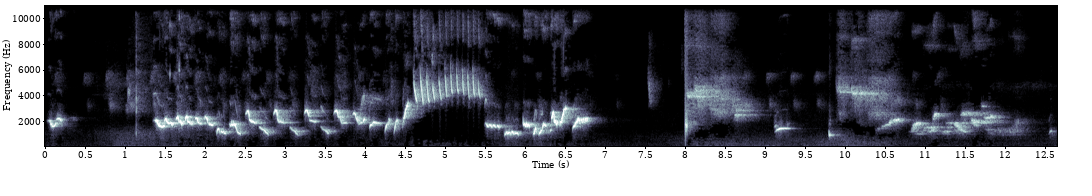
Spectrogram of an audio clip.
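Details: A single white-rumped shama in full, very busy song: a long run of rapid warbled notes rising to a buzzy peak, a pause, then scratchy bursts and quick descending twitters.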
